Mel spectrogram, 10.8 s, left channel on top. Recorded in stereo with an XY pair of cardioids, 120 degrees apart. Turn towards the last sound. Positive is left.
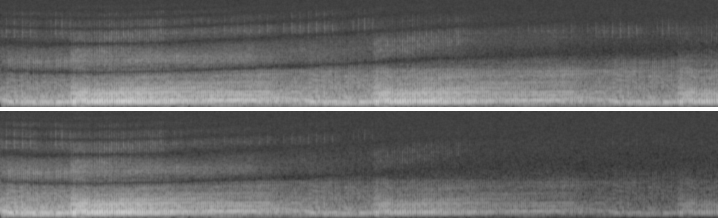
turn(degrees=70)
